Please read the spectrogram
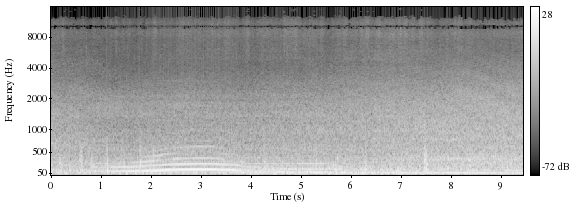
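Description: A car engine revs up and then eases back, from about one second in to about four seconds in. It sits over the steady low rumble of engines and tyres from cars driving along together.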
